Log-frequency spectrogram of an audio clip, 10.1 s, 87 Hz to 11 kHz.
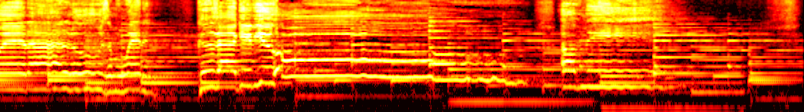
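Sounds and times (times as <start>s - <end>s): person singing: 0.0s - 10.0s.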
